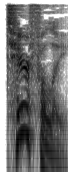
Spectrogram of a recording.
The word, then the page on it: tearfully: British English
